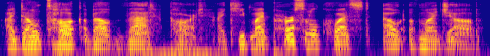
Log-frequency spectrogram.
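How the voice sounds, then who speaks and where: Actor playing a very gravelly, stern space officer. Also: low-pitched, animated, fairly bright tone, no room sound, exaggerated voice. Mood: guarded, reflective. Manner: terse, stern, measured. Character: stern, guarded senior space officer trained in combat. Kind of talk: sci-fi audio drama.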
